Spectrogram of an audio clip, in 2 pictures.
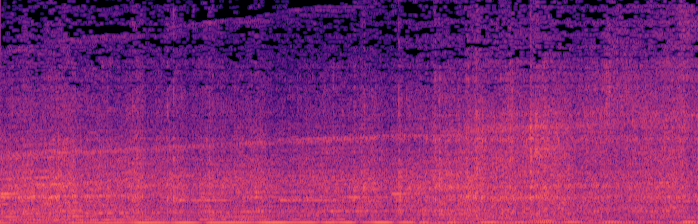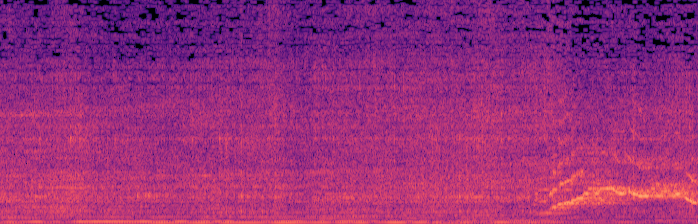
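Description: A cello plays low, sustained notes in a large, echoing hall.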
